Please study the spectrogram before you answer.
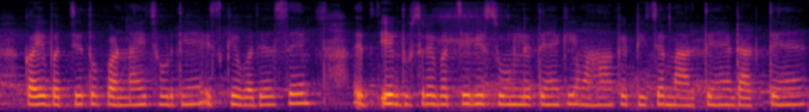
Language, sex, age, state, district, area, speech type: Hindi, female, 18-30, Uttar Pradesh, Varanasi, rural, spontaneous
